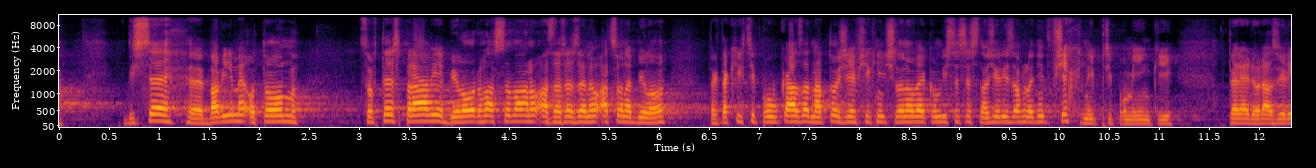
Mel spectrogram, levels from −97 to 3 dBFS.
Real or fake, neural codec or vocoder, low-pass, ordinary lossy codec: real; none; 9.9 kHz; AAC, 64 kbps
